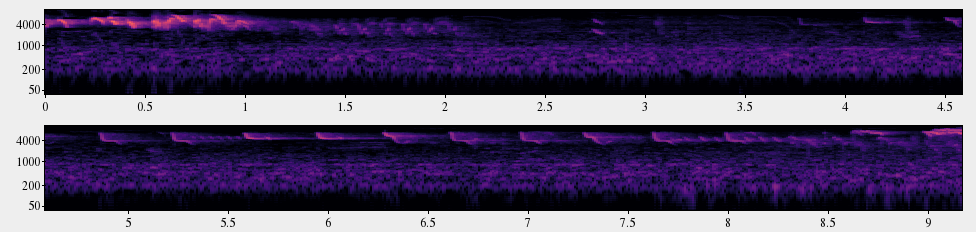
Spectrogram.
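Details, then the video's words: European robin opening with a bright, jumbled high warble, then after a pause delivering an even series of short, falling high notes, with a fresh phrase starting at the end. "roodborst zang малиновка robin Rotkehlchen rouge-gorge"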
